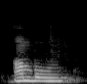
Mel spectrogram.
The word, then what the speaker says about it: Humble: Texas versus Humble Jr., Mr. Humble. Okay. You pronounce your last name Humble or Humble? Yeah, humble, H is silent.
